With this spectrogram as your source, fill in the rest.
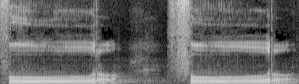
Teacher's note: Fur r ada takrirnya, getarannya dan tebal.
